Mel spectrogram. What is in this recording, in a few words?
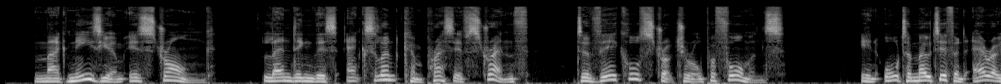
narration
